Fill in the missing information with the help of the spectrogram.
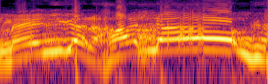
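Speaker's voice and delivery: high-pitched, excited mock question; hammed-up thrilled kid at lunch; amazed schoolmate. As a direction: imitate an envious buddy, voice leaping up. Acting impressed school buddy at lunch.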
